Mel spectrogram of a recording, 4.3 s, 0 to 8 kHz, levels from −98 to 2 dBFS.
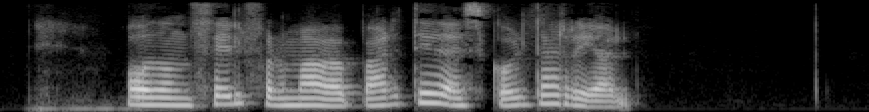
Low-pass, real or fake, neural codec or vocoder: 7.2 kHz; real; none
